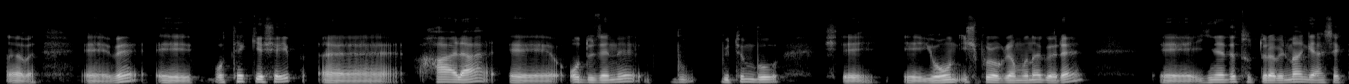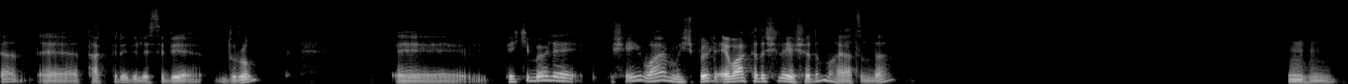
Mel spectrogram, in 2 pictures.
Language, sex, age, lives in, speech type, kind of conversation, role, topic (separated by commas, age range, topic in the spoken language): Turkish, male, 35-39, Poland, conversation, podcast, host, Yoğun iş dönemlerinde ev işleriyle nasıl başa çıkıyorsunuz?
